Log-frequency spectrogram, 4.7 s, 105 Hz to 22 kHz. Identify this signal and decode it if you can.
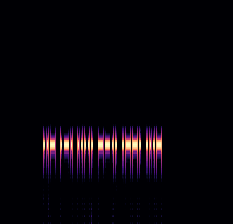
Morse code, heard as a keyed tone, about 36 wpm, 700 Hz. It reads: UR5ZPV
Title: DXCC-100 Call Signs - 6 Characters - 35wpm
